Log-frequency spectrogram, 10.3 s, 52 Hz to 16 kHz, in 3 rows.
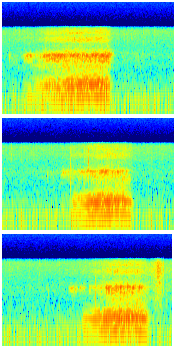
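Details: Adult man (father) recorded snoring in sleep at 3 a.m.: three long, loud, rattling inspiratory snores of about 1.5 seconds each with quiet pauses, about 18 breaths a minute.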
